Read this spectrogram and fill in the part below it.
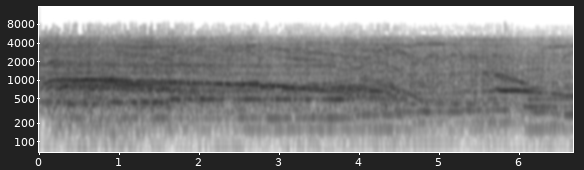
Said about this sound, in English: And now, how about some well-deserved whistles, cheers, and applause for the Dean of American Music, ….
